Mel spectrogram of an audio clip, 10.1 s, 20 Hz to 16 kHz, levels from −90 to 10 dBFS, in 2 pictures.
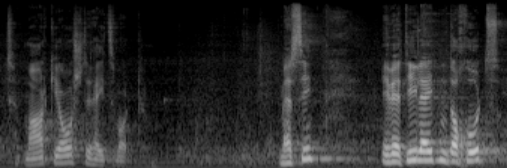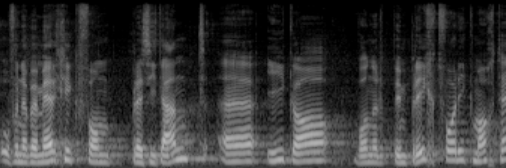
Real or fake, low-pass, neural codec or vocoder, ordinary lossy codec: real; 14.4 kHz; none; none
